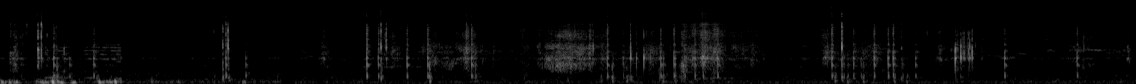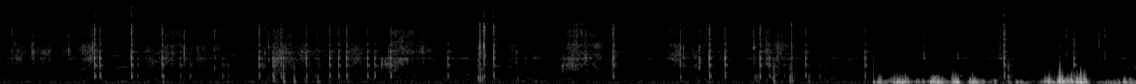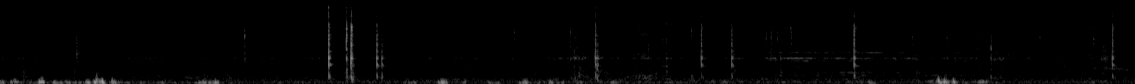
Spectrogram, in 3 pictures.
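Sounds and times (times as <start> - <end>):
footsteps on rocky ground: 3.9 - 10.0, 10.7 - 19.3.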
